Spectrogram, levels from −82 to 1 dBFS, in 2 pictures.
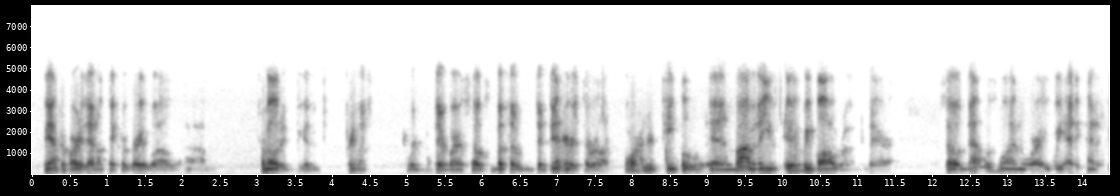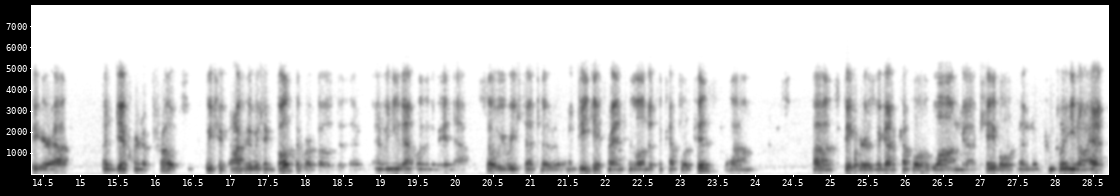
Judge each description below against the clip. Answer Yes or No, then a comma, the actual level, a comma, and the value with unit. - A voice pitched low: Yes, low, 130 Hz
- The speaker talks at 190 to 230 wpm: Yes, fast, 205 wpm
